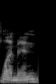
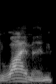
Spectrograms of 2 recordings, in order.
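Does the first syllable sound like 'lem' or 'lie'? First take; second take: lem; lie. First: The first vowel is short, as in 'lem'. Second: The first vowel is long, as in 'lie'. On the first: "it's pronounced lemon" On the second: "it also looks like it could be Lyman"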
